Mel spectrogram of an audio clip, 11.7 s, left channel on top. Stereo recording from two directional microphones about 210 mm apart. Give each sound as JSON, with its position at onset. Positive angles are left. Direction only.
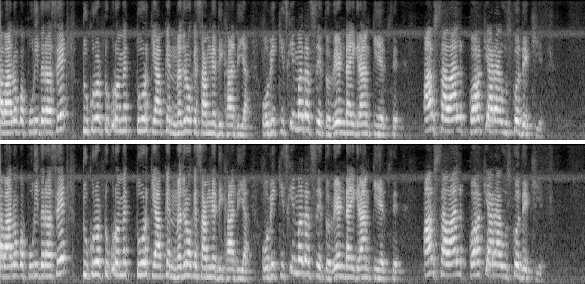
{"t": 0.0, "sound": "a woman's voice", "side_deg": -25}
